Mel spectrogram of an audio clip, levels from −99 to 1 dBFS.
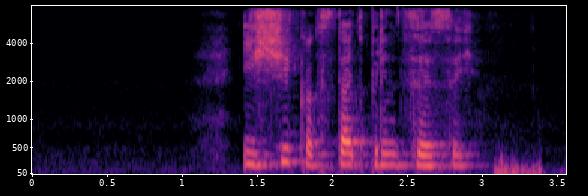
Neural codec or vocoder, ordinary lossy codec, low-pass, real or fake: codec, 16 kHz, 16 kbps, FunCodec, trained on Chinese and English, 50 frames a second; AAC, 32 kbps; 7.2 kHz; fake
